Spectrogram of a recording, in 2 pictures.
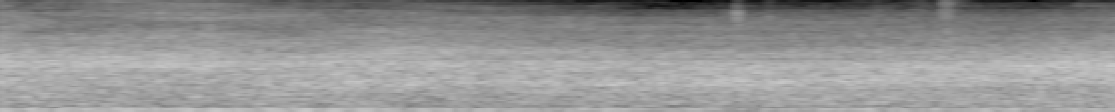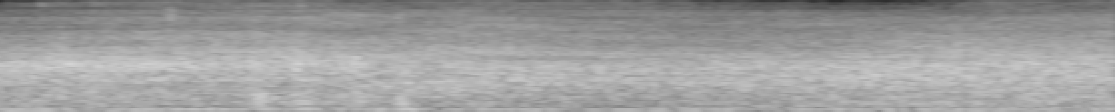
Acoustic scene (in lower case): street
